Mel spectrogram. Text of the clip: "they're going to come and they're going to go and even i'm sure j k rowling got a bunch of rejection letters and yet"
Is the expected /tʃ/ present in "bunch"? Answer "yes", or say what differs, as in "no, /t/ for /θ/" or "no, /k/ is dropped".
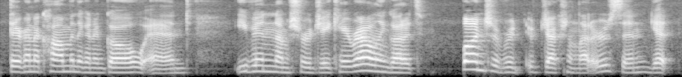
yes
